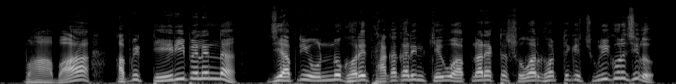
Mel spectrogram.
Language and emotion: Bengali, surprised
